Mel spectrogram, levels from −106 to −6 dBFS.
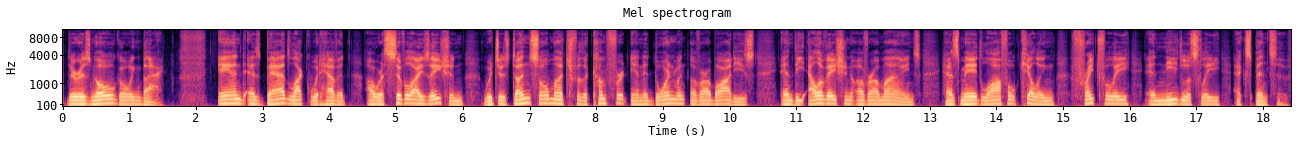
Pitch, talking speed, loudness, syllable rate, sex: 115 Hz, 135 wpm, -18 LUFS, 4.0 syllables/s, male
